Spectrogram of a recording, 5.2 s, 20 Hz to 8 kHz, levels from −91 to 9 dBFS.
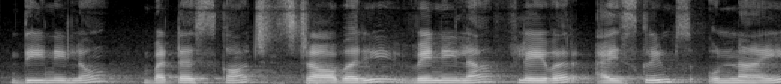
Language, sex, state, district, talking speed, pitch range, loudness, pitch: Telugu, female, Telangana, Komaram Bheem, 105 wpm, 185-220 Hz, -17 LUFS, 195 Hz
